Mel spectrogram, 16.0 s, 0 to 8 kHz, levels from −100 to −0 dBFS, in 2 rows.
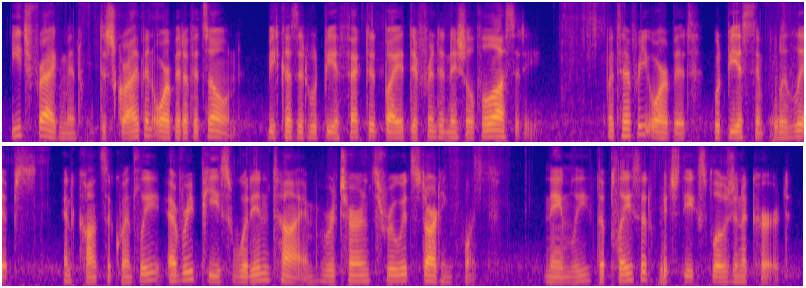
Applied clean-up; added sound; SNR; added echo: neural separator model SepFormer DNS4.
